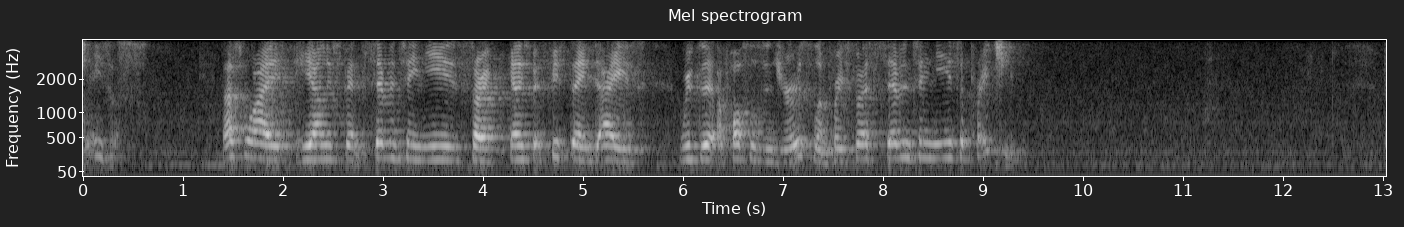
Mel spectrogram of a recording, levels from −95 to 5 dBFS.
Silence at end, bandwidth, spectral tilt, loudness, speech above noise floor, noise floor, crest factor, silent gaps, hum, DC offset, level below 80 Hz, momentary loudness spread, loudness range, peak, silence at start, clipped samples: 3.7 s; 4 kHz; -2 dB/octave; -28 LUFS; 32 dB; -60 dBFS; 22 dB; none; none; under 0.1%; -70 dBFS; 13 LU; 11 LU; -8 dBFS; 0 s; under 0.1%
